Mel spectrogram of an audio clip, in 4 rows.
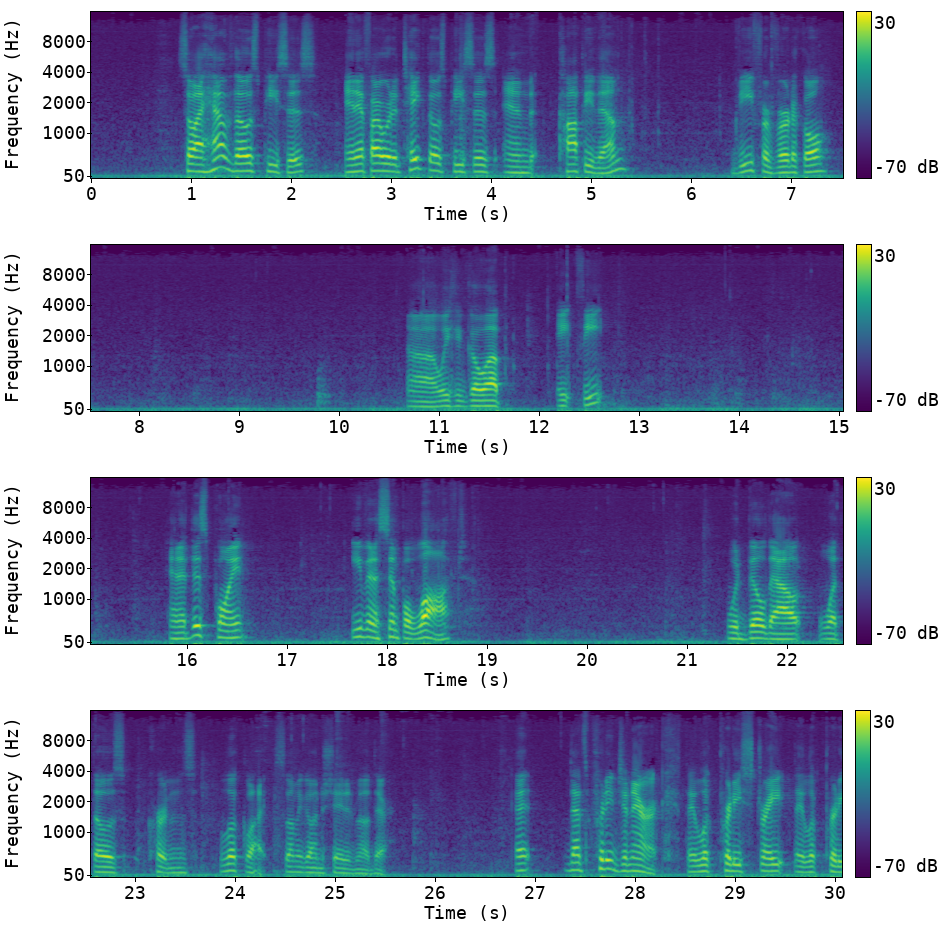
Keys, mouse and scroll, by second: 0.0 scroll, 1.3 click, 2.5 scroll, 4.7-6.9 typing, 6.4 middle click, 9.3 click, 11.4-12.3 typing, 13.7 middle click, 13.7 Return, 13.7-14.3 scroll, 14.6 Return, 15.6 click, 16.4 click, 17.5 shift+click, 17.5 middle click, 17.5 shift+click, 18.0-19.2 typing, 20.3 click, 20.3 typing, 20.8 click, 21.1 Return, 21.1 scroll, 22.6 click, 24.7 click, 25.0 middle click, 25.4 middle click, 25.5 middle click, 27.3 right click, 27.7-28.1 scroll.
